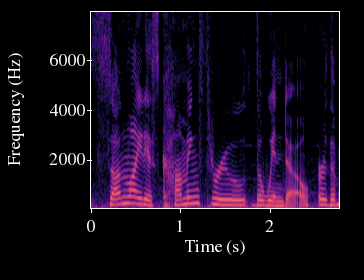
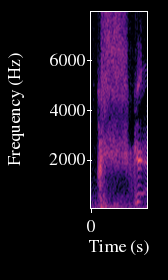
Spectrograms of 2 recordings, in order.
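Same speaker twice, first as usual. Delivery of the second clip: sharp, voiceless crashing noise; mouth-made shattering sound effect; imitated glass shatter; 4 dB quieter than usual. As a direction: make the hissy crunch of glass smashing. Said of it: "full on just".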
